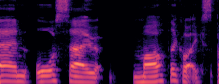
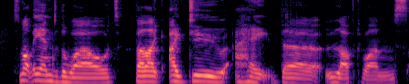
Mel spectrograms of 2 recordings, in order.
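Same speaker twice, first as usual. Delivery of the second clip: usual speaking voice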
